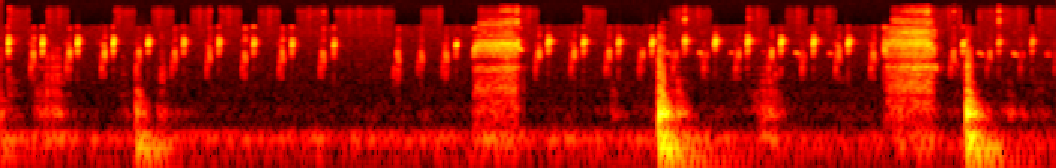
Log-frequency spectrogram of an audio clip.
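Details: Barn owl male courting a female in a nest box on an August morning: soft, quick high chirps in a running series, broken by two louder rustling thumps and brief breathy noises, with a low hum throughout.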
